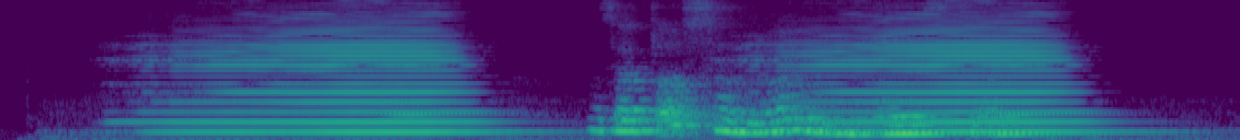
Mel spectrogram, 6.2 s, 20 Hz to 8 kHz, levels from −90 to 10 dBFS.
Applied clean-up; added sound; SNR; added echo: none; Bowed string instrument; 2 dB; reverberation time 0.9 s.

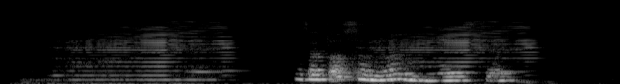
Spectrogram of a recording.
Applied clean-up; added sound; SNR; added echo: classical method WPE with log-MMSE.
